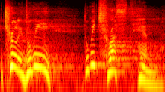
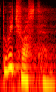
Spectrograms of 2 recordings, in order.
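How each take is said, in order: First: "do we trust Him" pitched high, slowing as it lands; insistent questioning. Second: Softer "Do we trust Him", falling at the end; quiet questioning. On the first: Preacher challenges the congregation's trust, insistent and high. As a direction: press "truly, do we, do we trust Him" with raised pitch. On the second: Preacher leaves the question with the congregation, quiet and falling. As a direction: let the question drop softly after a pause. Same question repeated after a pause. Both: Real, not acted.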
